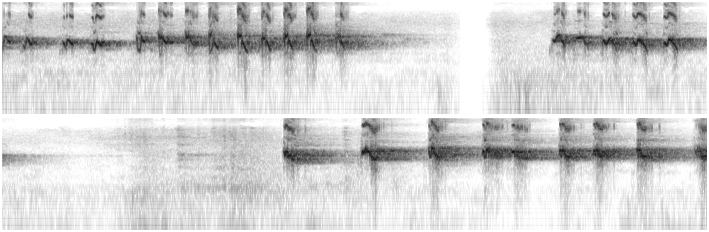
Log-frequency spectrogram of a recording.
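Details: Sooty-headed bulbul fighting song with long rapid phrasing, used as a lure to make other bulbuls answer: three bursts of fast, bright chattering notes separated by short pauses, the last burst loudest.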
